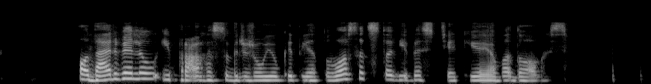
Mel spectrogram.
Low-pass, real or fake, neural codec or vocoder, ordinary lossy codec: 7.2 kHz; fake; codec, 16 kHz, 4 kbps, X-Codec, HuBERT features, trained on balanced general audio; MP3, 48 kbps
